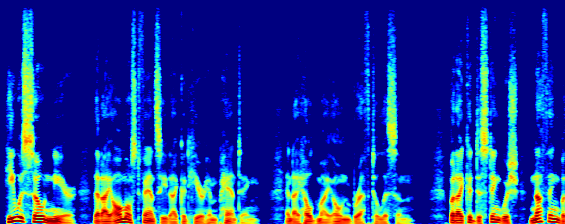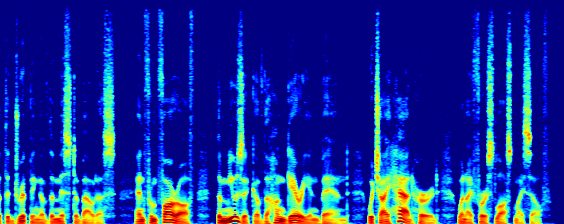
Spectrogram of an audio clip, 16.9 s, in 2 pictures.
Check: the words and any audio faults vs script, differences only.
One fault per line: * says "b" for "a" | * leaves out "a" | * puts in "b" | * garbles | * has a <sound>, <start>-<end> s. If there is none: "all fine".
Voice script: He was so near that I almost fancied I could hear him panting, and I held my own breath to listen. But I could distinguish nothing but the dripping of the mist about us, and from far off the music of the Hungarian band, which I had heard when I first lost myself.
all fine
